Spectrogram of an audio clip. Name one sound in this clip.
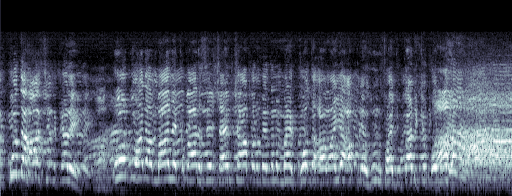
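A man recites loudly and with passion through a microphone.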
